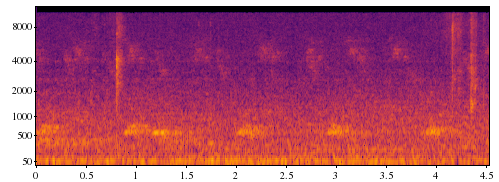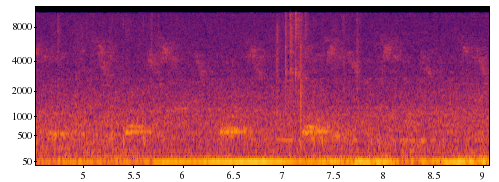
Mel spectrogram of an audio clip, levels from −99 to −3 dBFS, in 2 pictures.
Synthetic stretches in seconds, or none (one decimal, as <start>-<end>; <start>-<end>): 0.0-4.3; 7.2-9.1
